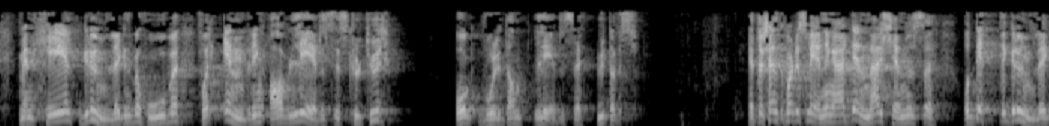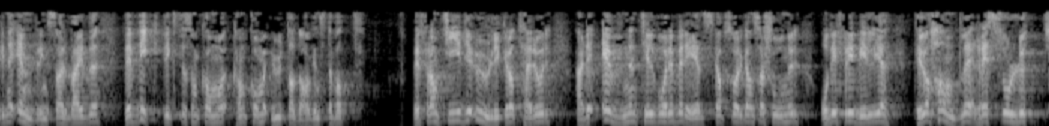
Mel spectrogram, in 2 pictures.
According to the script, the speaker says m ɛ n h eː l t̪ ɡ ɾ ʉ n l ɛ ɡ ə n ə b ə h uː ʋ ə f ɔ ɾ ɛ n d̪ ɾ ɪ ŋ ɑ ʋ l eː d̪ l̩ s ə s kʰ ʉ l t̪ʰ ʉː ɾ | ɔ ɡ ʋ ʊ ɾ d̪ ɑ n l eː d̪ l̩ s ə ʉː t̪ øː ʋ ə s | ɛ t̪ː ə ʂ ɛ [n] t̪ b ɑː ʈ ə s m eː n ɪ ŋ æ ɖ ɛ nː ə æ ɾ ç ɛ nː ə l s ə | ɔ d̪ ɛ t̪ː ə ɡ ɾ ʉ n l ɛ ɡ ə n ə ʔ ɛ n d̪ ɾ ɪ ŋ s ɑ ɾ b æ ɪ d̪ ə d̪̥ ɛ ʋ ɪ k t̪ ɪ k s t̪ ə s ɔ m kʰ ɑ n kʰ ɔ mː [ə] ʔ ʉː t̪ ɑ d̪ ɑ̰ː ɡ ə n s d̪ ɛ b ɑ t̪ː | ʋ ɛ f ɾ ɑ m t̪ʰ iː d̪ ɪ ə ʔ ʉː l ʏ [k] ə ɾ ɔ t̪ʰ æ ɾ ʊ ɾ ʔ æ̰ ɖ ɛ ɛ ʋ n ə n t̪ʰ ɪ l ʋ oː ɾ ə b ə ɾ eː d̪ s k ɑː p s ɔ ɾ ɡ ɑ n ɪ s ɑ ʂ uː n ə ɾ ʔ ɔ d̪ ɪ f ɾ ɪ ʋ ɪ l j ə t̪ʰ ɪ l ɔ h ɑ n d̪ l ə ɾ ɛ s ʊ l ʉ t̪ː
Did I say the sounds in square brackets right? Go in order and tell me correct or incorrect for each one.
correct, correct, correct

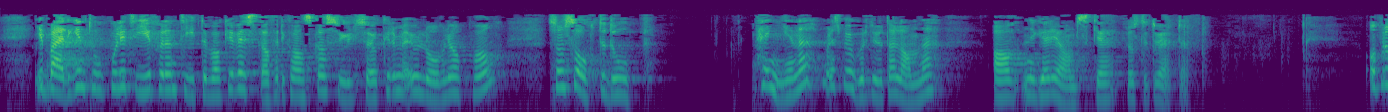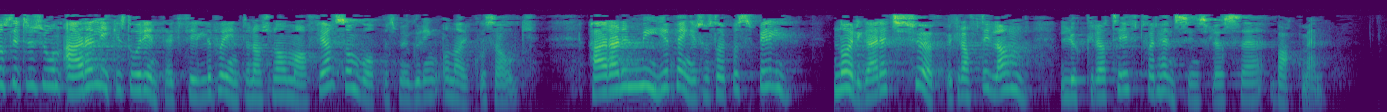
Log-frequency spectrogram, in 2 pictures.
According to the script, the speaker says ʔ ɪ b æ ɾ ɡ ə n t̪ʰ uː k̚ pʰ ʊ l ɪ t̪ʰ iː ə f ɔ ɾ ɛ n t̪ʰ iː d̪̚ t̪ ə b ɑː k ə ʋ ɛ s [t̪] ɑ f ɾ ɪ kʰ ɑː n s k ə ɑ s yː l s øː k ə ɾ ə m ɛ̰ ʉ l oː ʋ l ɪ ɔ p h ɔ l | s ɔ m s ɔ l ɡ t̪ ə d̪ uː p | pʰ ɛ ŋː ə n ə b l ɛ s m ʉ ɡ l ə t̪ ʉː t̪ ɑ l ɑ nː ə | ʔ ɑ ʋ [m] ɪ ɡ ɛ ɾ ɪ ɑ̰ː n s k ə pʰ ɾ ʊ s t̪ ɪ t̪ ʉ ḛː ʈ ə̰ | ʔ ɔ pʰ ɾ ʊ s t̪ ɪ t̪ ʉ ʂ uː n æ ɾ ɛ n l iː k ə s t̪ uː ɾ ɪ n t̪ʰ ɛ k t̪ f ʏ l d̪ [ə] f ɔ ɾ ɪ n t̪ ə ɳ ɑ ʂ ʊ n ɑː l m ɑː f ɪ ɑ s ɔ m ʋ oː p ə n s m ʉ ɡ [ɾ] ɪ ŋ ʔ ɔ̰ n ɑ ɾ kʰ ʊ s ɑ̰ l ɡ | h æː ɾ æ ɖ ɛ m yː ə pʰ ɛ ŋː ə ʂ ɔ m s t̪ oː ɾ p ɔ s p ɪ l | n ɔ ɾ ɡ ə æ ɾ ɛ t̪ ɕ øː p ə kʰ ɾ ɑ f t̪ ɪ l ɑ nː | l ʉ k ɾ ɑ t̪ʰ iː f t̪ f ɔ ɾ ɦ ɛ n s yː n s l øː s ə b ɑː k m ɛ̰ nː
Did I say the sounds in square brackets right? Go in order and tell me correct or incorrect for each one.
correct, incorrect: n, correct, incorrect: l

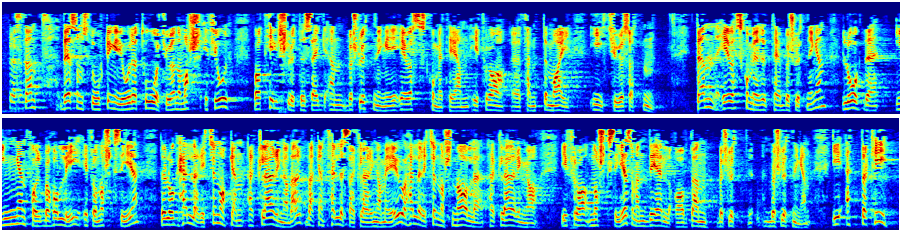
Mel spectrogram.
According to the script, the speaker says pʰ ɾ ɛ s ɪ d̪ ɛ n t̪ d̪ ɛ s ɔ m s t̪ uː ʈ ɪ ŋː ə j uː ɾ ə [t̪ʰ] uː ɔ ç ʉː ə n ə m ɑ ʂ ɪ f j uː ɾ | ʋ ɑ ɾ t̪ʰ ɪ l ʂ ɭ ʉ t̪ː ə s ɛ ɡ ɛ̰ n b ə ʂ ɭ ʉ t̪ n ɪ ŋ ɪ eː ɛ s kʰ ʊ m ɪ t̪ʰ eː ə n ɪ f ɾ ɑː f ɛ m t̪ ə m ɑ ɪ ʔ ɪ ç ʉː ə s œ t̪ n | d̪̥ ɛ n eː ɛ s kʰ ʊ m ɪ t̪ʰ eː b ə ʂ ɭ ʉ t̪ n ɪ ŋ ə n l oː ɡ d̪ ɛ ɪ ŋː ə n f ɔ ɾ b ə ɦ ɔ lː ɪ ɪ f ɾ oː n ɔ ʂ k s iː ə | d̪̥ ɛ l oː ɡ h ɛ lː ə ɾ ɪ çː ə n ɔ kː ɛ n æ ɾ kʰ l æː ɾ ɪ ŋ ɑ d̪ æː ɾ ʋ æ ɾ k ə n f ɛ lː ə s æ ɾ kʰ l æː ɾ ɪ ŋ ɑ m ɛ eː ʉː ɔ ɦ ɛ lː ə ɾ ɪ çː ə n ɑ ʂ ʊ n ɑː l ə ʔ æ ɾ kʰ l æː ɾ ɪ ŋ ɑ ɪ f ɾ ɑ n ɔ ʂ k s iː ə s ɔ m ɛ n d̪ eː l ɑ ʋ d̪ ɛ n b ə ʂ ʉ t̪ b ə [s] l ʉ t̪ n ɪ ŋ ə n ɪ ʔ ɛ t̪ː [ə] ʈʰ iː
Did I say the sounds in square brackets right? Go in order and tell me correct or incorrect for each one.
correct, incorrect: ʂ, correct

